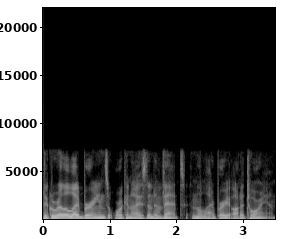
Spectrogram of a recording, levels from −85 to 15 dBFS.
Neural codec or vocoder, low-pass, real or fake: vocoder, 44.1 kHz, 80 mel bands, Vocos; 7.2 kHz; fake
